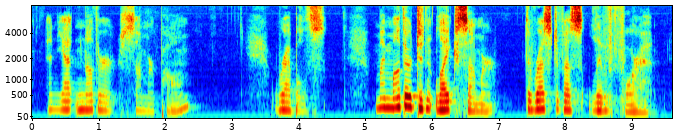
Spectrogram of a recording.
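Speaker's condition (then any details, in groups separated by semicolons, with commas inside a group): No condition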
